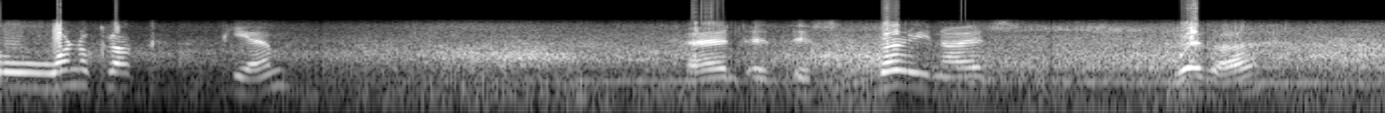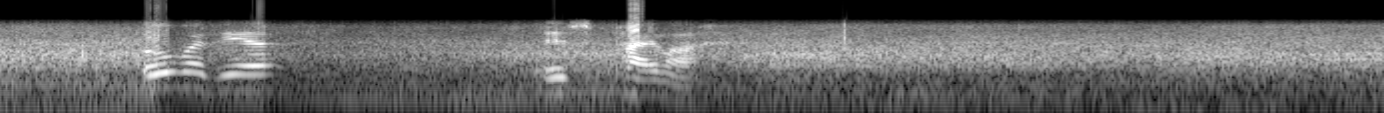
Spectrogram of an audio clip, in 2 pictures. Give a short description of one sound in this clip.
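Wind blows steadily across the open shore.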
